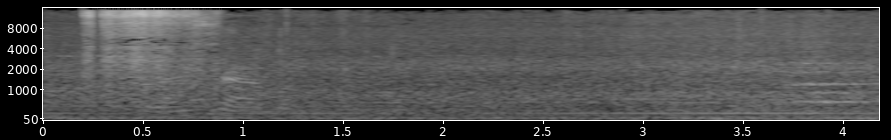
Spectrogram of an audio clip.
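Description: Train-platform background noise: a steady low rumble with a steady hum running under it, and a brief loud hiss about a quarter of a second in. Faint voices in the background.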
